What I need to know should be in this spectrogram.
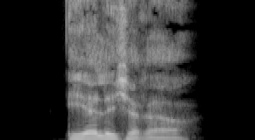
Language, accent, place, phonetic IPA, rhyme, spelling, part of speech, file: German, Germany, Berlin, [ˈeːɐ̯lɪçəʁɐ], -eːɐ̯lɪçəʁɐ, ehrlicherer, adjective, De-ehrlicherer.ogg
- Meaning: inflection of ehrlich: 1. strong/mixed nominative masculine singular comparative degree 2. strong genitive/dative feminine singular comparative degree 3. strong genitive plural comparative degree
